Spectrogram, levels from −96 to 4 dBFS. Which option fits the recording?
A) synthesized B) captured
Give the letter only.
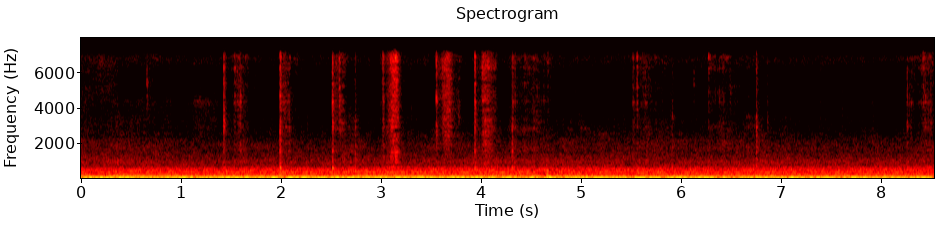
B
